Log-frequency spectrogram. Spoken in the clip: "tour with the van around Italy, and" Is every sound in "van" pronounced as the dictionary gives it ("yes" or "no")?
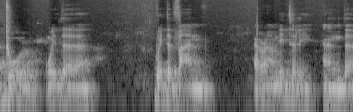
yes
